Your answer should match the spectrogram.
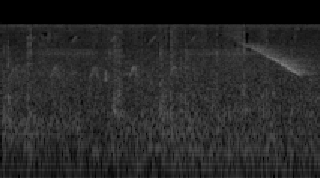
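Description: Outdoor ambience with a faint steady hiss, and near the end a bird's high whistled call sliding steeply down in pitch.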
